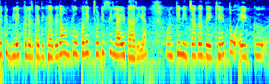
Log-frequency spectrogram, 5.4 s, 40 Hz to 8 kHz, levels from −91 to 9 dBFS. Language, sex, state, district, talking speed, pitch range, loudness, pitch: Chhattisgarhi, female, Chhattisgarh, Jashpur, 255 wpm, 235-275 Hz, -15 LUFS, 250 Hz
